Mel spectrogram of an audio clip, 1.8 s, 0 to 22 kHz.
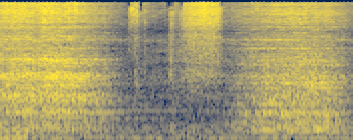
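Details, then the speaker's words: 2004 Buick Rainier with brand-new brakes and brake lines, wheel turned by hand: slow dry scraping that rises and fades with each push, very resistant; possible brake drag, with the original wheel bearings also under suspicion. "I mean, it feels pretty smooth, but here, listen to this. Very resistant."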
